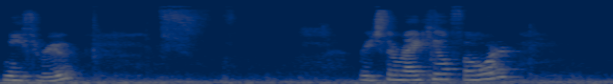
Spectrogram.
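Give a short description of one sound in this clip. A woman speaks calmly through a close microphone.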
